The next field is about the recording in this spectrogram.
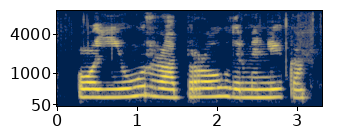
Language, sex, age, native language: Icelandic, male, 9, Icelandic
